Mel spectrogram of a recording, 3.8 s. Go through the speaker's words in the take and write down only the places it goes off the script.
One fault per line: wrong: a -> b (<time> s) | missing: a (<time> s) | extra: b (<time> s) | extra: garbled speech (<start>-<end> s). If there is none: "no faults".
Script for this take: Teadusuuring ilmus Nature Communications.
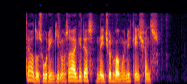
extra: ajakirjas (1.4 s)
